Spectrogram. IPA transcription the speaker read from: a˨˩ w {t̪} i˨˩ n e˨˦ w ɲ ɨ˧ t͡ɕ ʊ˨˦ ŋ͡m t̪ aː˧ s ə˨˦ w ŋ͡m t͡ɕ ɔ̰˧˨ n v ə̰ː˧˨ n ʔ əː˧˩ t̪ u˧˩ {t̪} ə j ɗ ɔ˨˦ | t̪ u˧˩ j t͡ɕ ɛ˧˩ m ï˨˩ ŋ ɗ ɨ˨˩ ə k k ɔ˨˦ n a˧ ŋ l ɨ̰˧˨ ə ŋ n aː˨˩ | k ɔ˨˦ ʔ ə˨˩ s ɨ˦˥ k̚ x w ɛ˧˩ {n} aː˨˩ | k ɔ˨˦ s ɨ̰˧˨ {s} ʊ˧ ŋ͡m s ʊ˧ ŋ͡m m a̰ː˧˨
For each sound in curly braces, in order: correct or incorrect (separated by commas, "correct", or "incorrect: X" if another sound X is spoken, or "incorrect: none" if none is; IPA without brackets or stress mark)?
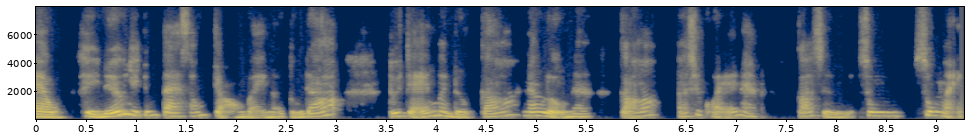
incorrect: t̪ʰ, incorrect: none, correct, correct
